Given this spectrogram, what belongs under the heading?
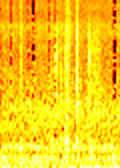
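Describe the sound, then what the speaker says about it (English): Worker honeybees from a collected swarm buzz continuously as they are transferred to a new hive, a steady close hum with no voices. "worker bees"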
